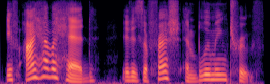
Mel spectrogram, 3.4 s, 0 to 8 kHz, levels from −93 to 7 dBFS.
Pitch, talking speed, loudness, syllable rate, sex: 170 Hz, 215 wpm, -21 LUFS, 4.7 syllables/s, female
